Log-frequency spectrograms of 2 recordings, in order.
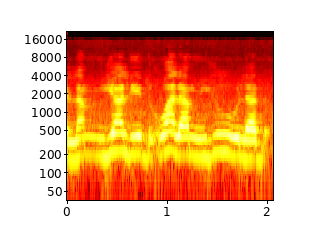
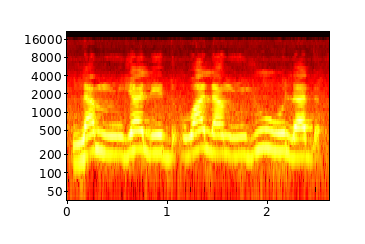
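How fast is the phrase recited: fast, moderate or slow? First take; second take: moderate; slow. First: It is recited a little faster, still clearly. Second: It is recited slowly and calmly. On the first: "थोड़ा सा और तेज़ अगर पढ़ना है" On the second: "आराम आराम से"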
